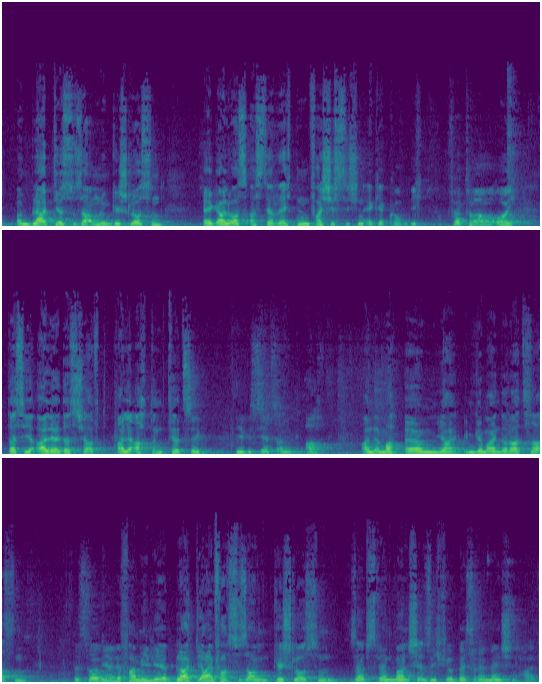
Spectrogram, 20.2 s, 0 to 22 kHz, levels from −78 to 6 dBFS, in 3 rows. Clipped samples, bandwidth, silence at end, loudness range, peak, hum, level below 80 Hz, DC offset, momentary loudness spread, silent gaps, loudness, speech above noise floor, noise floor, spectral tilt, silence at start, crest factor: under 0.1%; 15 kHz; 0 s; 4 LU; 0 dBFS; none; -64 dBFS; under 0.1%; 11 LU; none; -21 LUFS; 24 dB; -44 dBFS; -6.5 dB/octave; 0 s; 20 dB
